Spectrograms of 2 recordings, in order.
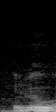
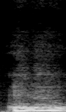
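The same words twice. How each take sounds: First: The amplified voice is quiet and soft. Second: The amplified voice is loud with strong echo. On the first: "Hinaan natin. ... Diba mahina lang siya?" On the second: "Nalakasan ko. ... Grabe, ang lakas ng echo"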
